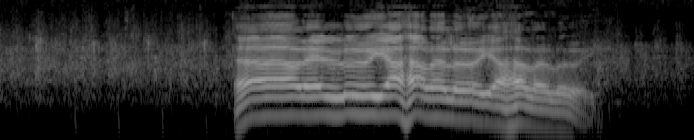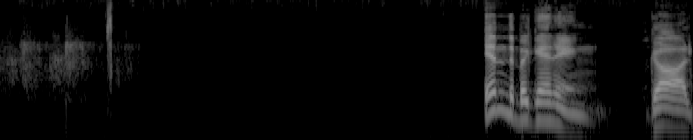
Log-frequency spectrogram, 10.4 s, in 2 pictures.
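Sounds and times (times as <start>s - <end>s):
audience clapping: 0.0s - 6.3s
speech: 1.8s - 4.6s, 8.9s - 10.3s.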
